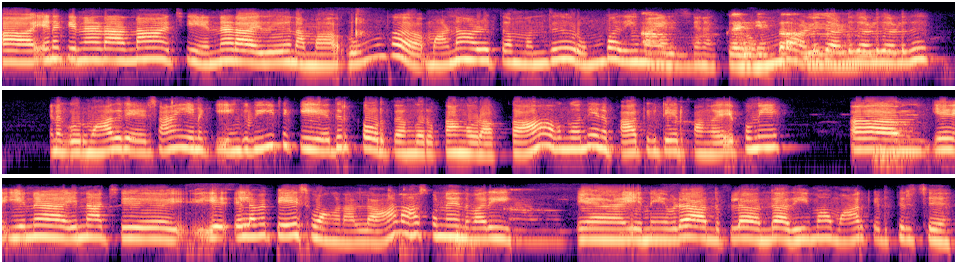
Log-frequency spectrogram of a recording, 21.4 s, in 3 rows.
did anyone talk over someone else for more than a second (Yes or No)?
Yes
